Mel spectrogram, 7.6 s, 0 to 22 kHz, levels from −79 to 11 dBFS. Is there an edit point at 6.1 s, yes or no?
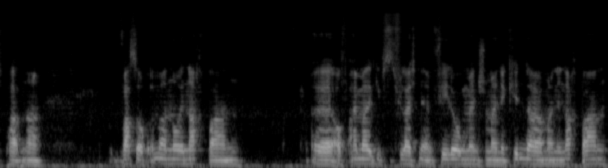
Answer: yes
